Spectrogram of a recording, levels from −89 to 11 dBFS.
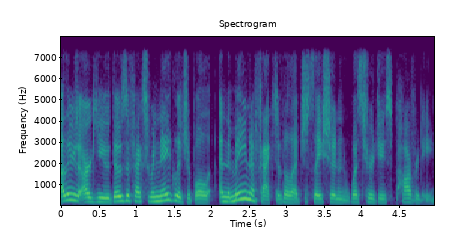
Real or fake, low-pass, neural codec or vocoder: real; 7.2 kHz; none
